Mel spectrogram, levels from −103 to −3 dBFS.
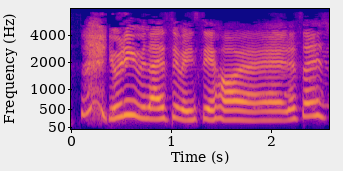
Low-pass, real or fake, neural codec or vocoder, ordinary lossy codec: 7.2 kHz; real; none; MP3, 32 kbps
